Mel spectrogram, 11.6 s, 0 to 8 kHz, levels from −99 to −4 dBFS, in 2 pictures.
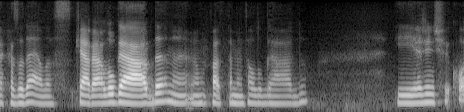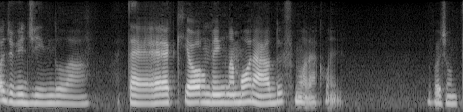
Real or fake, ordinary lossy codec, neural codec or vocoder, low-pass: fake; none; codec, 16 kHz, 0.8 kbps, ZipCodec; none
